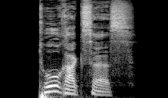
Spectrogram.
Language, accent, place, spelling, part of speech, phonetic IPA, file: German, Germany, Berlin, Thoraxes, noun, [ˈtoːʁaksəs], De-Thoraxes.ogg
- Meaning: genitive of Thorax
